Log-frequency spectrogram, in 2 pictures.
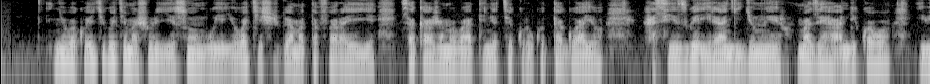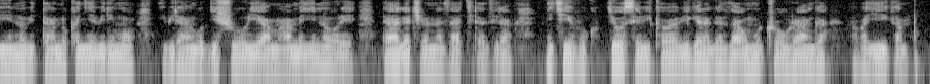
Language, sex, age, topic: Kinyarwanda, male, 25-35, education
